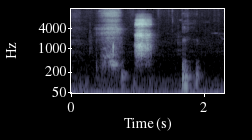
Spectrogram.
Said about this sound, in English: Do you sniff more in the morning? It sounds like we're both doing lines of coke, but we're both just...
